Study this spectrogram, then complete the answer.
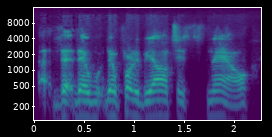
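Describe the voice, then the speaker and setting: Husky man, dry lo-fi sound. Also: mid-range voice, fairly even intonation, fast talker, no room sound. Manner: thoughtful, circles back to restate points. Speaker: podcast panelist. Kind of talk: casual podcast discussion.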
